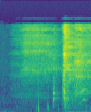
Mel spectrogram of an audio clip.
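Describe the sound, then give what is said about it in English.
A single loud sneeze: a few short catching breaths build up, then a sharp, hissy burst of air that trails off. No talking. “Bless you.”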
